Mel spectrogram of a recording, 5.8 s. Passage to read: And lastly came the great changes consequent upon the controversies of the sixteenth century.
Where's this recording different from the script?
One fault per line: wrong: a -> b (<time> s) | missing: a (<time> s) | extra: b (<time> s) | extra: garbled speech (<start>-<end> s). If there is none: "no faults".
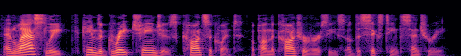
no faults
